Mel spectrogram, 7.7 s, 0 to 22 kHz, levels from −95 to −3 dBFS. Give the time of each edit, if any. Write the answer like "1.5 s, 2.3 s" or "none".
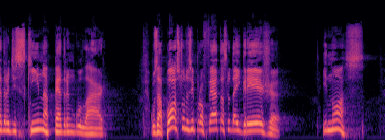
4.5 s

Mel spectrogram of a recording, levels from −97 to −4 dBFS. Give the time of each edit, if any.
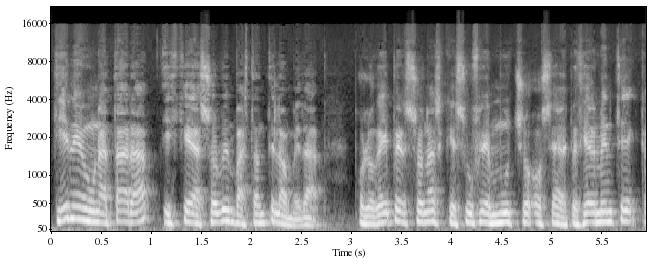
none

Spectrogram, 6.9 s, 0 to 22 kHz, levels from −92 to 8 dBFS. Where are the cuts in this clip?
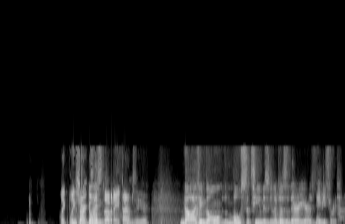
2.0 s, 4.4 s

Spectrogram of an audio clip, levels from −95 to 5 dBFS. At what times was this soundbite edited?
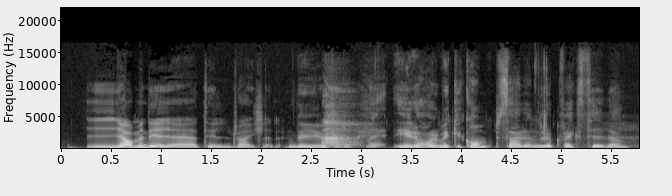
3.3 s

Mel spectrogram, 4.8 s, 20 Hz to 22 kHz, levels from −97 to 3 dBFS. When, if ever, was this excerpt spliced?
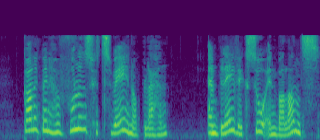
none

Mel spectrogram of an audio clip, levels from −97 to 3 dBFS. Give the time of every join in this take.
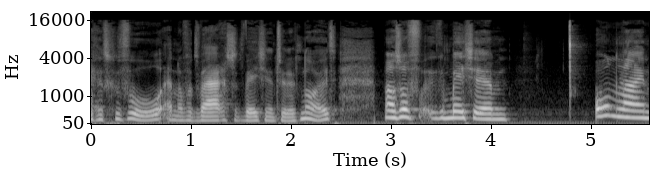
none

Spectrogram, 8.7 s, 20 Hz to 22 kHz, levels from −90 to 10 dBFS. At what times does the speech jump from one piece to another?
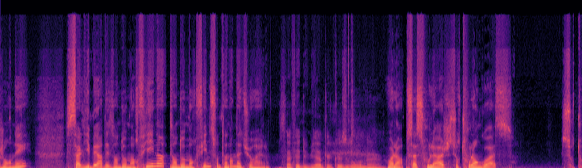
2.5 s, 3.4 s, 4.8 s, 6.1 s

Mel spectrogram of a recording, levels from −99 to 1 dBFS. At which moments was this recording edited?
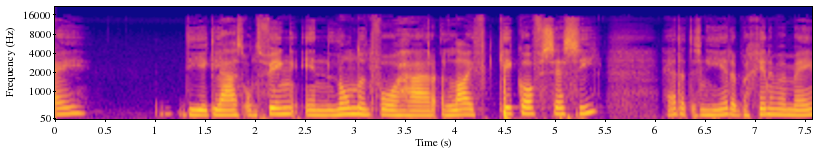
6.4 s

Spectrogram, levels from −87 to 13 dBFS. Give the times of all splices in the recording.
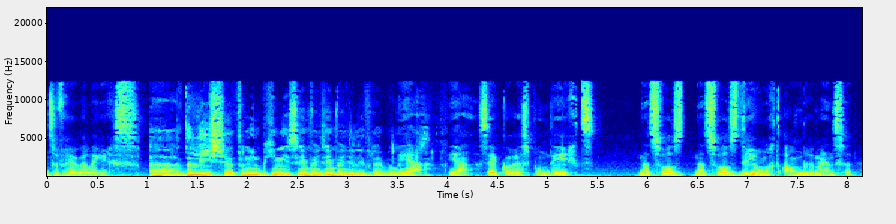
2.7 s, 4.0 s, 6.3 s

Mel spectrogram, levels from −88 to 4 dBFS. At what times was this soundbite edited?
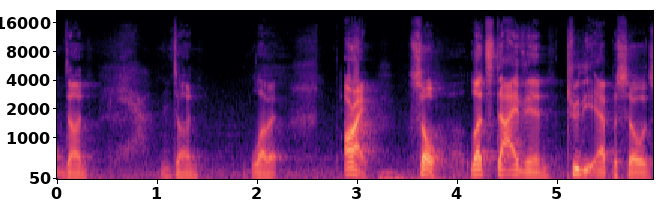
none

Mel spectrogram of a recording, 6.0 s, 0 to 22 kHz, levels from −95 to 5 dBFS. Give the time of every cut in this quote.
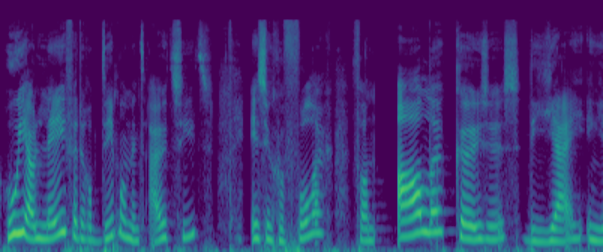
none

